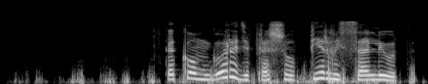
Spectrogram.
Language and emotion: Russian, positive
